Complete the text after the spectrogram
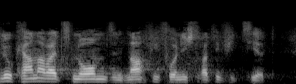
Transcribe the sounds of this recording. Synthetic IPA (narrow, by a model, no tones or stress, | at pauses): lokʰɛɐnaɐbaɪsnɔɐmənzɪntnaːχv̥iːfoːɐnɪçtʁatifit͡siːɐt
